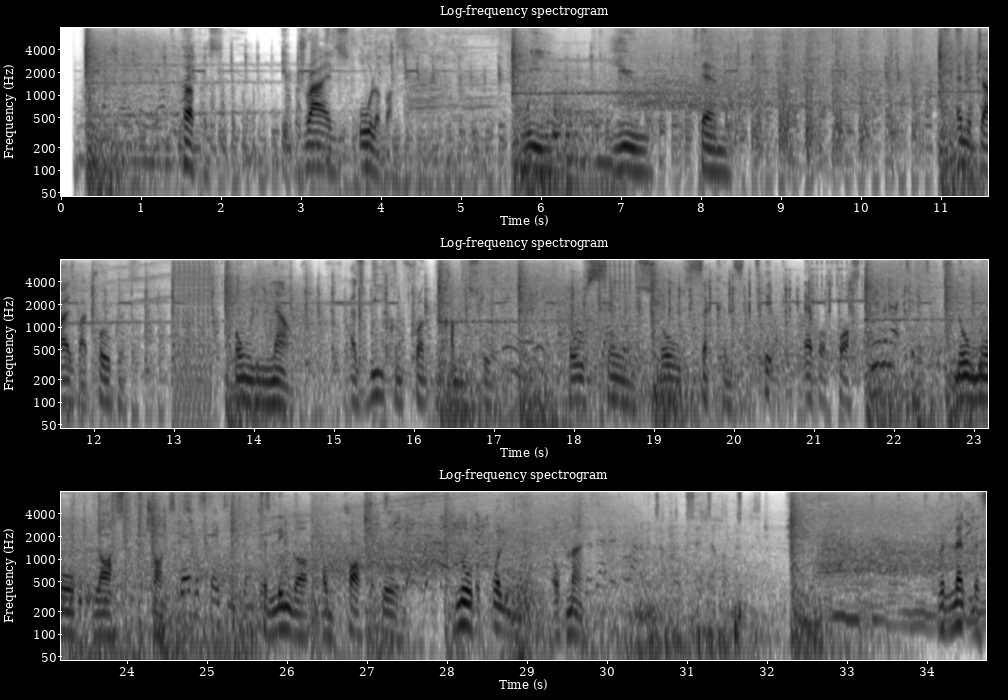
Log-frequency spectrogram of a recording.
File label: male english racing promo; envision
